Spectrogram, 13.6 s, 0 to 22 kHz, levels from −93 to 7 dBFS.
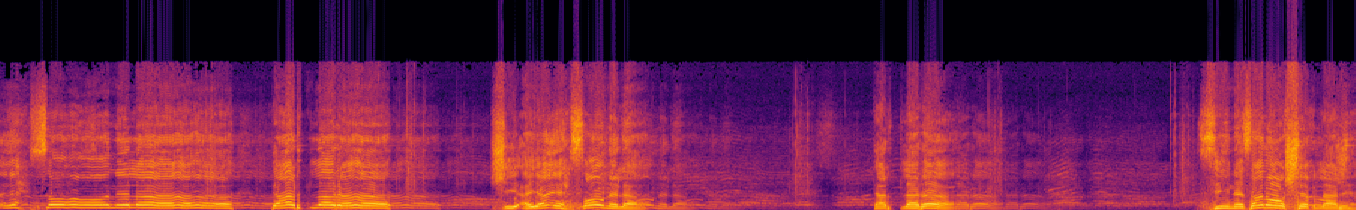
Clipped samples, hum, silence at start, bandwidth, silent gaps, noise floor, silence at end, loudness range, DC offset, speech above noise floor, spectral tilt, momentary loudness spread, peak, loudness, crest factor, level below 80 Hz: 0.3%; none; 0 s; 16.5 kHz; none; -36 dBFS; 0 s; 6 LU; under 0.1%; 28 dB; -2.5 dB/octave; 19 LU; 0 dBFS; -8 LUFS; 10 dB; -44 dBFS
